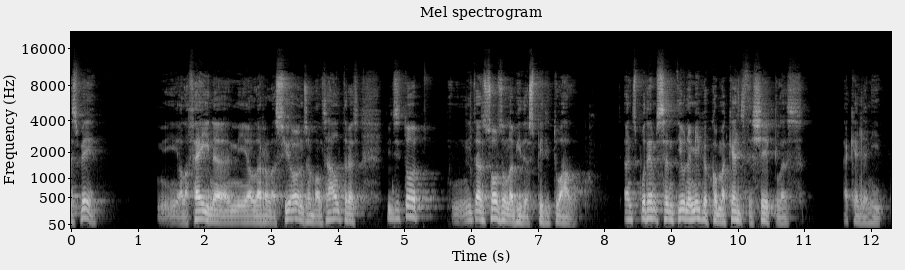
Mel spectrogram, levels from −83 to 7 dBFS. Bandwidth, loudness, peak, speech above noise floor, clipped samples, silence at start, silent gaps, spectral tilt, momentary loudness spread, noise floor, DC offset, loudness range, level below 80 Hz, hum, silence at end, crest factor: 13 kHz; -20 LUFS; -2 dBFS; 62 dB; under 0.1%; 0 s; none; -4.5 dB/octave; 16 LU; -82 dBFS; under 0.1%; 2 LU; -48 dBFS; none; 0.15 s; 18 dB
